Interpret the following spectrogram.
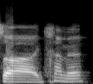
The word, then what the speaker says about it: Camus: So it's Camus, which is very French name, I guess you could say.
